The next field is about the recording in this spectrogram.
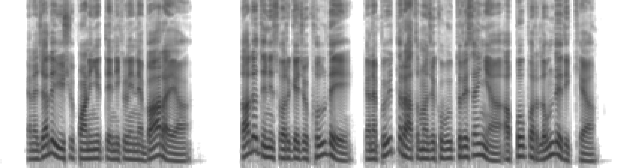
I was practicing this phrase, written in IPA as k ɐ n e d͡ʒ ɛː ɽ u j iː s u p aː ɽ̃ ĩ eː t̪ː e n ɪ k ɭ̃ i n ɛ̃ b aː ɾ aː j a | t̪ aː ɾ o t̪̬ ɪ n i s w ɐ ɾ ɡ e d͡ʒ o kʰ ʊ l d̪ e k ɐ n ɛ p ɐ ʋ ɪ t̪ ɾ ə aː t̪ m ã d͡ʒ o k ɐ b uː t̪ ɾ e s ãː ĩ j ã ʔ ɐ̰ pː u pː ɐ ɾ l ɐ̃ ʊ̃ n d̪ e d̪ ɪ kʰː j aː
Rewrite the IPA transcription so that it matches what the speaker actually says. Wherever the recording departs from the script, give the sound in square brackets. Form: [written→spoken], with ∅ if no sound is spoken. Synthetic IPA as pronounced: k ɐ n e d͡ʒ ɛː [ɽ→l] u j iː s u p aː ɽ̃ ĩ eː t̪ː e n ɪ k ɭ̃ i n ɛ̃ b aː ɾ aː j a | t̪ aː [ɾ→l] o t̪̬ ɪ n i s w ɐ ɾ ɡ e d͡ʒ o kʰ ʊ l d̪ e k ɐ n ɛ p ɐ ʋ ɪ t̪ ɾ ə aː t̪ m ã d͡ʒ o k ɐ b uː t̪ ɾ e s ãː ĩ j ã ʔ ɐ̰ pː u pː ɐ ɾ l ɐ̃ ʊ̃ n d̪ e d̪ ɪ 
